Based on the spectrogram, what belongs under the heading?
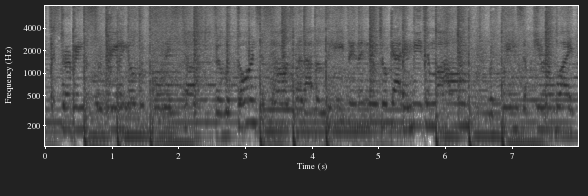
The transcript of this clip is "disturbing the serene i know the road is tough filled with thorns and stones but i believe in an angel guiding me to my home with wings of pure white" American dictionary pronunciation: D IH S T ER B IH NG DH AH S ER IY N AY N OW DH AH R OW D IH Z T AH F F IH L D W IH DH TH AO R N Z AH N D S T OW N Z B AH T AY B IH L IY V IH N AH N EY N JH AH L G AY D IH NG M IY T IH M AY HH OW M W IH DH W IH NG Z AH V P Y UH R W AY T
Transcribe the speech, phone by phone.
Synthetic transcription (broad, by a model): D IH S T ER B IH NG DH AH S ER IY L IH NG OW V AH R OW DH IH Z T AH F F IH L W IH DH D AO R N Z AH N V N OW Z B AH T AY B IH L IY V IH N AH N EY JH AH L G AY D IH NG M IY T IH M AY HH OW M W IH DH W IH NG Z AH V P Y UH R W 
